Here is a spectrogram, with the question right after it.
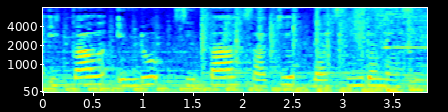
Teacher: fonem I, vokal tertinggi depan tak bulat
